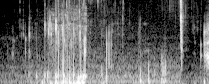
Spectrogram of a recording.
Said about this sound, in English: I'm gonna open it. Oh God, this is a fail. I can't get it open. Do you hear it fizzling? Okay, it's open. I'm gonna take a sip. Cheers.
